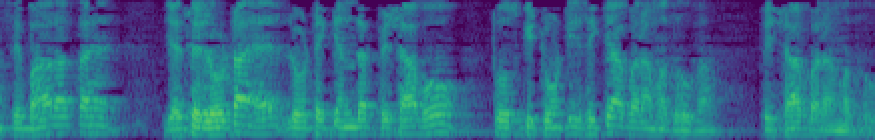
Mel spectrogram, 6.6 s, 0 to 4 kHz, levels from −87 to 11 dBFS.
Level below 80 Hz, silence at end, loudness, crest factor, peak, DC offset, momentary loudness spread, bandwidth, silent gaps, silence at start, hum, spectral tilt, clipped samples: -56 dBFS; 0 s; -23 LUFS; 20 dB; -4 dBFS; under 0.1%; 12 LU; 4 kHz; none; 0 s; none; -10 dB/octave; under 0.1%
